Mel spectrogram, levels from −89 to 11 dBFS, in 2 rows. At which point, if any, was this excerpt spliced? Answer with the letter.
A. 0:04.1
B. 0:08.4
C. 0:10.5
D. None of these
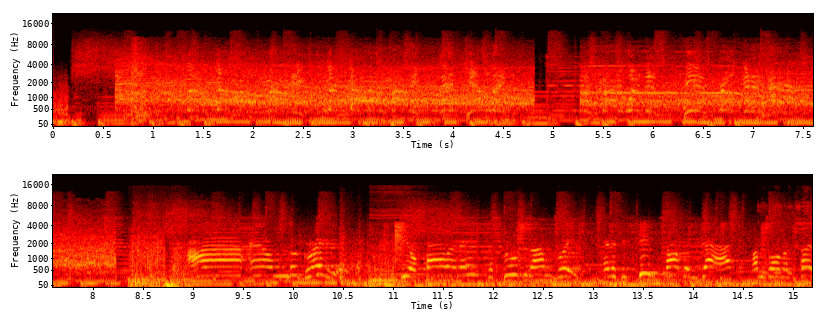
D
